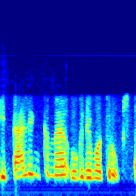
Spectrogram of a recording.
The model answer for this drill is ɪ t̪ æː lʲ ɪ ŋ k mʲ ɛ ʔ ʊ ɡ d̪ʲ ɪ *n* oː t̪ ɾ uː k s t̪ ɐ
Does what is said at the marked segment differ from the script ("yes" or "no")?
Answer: yes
